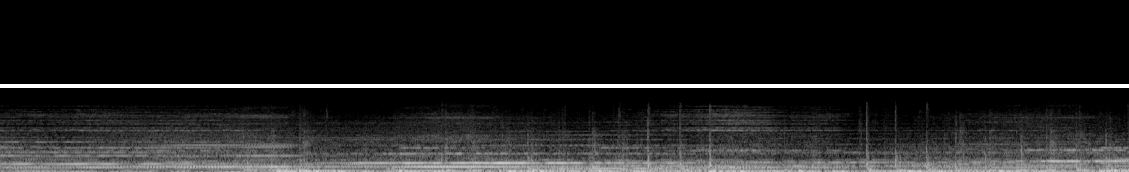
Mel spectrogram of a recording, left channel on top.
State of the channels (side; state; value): left; silent; digital silence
